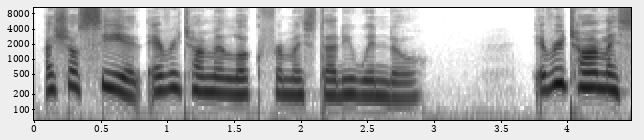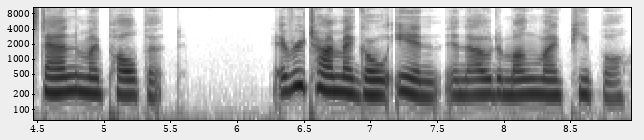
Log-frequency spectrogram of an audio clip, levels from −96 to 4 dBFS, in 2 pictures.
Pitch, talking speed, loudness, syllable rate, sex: 215 Hz, 180 wpm, -17 LUFS, 5.5 syllables/s, female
